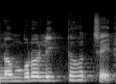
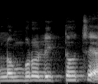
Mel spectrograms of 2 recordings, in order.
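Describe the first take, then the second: No difference in how they are said.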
